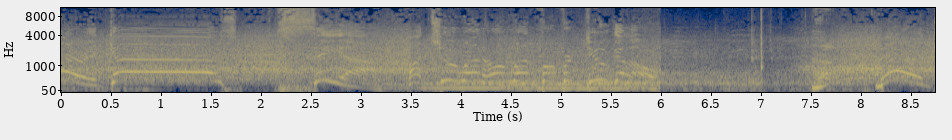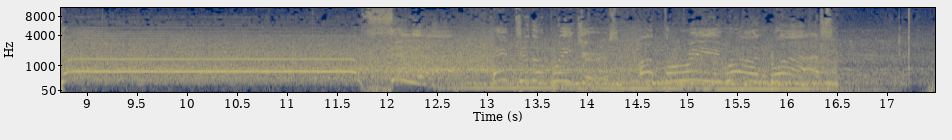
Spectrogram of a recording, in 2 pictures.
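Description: Ballpark crowd reacting to a home run: many overlapping shouting voices, a held steady tone twice, and a few sharp bangs.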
